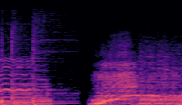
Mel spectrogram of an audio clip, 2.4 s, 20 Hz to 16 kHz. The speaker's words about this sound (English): Most people just hear an engine. We hear a 6.2-liter Hemi V8 with a supercharger that accelerates so fast, it'll suck the air out of your lungs and knock you back in your seat like you're an astronaut in a rocket ship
